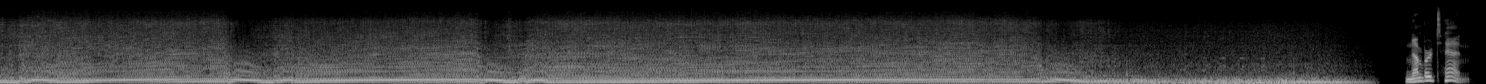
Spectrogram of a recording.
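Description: A car engine roars loudly from inside the car, with its pitch dropping briefly as the gears shift.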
